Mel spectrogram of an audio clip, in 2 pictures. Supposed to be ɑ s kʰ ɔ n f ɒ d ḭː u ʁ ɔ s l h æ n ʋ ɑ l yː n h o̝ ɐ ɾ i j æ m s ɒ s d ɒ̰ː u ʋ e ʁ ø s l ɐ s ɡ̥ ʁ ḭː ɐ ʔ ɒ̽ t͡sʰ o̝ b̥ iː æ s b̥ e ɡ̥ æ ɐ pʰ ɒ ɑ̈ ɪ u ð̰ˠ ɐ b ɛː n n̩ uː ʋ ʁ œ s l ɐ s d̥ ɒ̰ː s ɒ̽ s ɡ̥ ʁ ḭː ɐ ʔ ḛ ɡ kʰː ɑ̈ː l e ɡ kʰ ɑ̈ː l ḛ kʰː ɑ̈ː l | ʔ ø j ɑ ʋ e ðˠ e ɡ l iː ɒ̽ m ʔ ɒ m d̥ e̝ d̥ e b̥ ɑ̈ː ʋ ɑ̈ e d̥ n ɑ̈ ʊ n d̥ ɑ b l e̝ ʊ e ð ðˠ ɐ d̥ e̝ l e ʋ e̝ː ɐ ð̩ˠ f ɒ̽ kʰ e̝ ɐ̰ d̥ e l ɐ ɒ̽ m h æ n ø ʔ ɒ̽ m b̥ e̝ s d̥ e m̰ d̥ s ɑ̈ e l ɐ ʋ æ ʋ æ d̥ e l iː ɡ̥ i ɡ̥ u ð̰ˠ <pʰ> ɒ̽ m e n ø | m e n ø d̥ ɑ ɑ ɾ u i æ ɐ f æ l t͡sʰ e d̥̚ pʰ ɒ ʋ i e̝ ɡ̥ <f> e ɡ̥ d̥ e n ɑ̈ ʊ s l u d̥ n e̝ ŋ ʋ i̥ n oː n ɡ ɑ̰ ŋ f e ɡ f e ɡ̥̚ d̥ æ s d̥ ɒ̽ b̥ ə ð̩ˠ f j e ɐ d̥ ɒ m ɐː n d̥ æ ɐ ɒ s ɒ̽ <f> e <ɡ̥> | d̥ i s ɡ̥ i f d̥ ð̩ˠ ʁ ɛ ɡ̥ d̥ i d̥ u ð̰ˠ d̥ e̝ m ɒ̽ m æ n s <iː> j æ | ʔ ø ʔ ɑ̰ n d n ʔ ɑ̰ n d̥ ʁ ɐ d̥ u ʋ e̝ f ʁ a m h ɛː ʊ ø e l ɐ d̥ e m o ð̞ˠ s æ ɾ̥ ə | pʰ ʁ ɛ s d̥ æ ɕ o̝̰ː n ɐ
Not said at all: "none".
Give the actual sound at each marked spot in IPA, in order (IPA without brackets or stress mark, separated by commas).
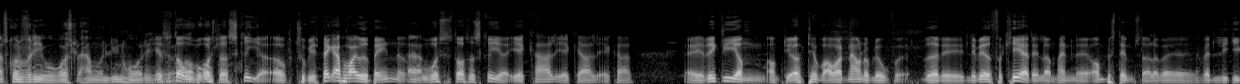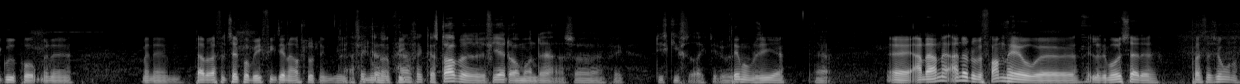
pʰ, f, f, ɡ̥, iː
